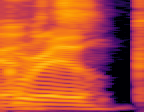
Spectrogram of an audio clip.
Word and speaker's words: Gru: I thought it was Guru. How you say his name? – No, it's just Gru. Just Gru.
